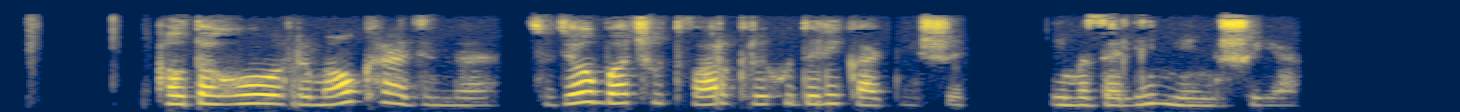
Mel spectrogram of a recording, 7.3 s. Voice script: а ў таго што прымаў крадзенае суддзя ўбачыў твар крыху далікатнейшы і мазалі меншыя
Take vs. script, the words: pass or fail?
fail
